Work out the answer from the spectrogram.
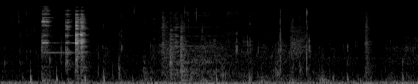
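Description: Knife and fork clink sharply on a plate: a few bright metallic taps near the start, then a soft, low shuffle of cutlery and plate noise that continues quietly.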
